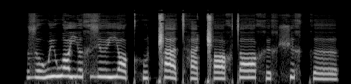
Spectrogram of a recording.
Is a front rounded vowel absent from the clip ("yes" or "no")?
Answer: no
